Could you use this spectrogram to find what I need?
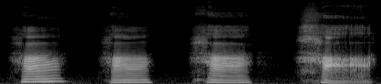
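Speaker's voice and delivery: deliberate, separate fake laughs; spoken "ha"s stepping down in pitch; mock laugh. A narrator's reading. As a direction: sound out a humourless laugh, beat by beat. Alien spells out a scornful laugh.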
